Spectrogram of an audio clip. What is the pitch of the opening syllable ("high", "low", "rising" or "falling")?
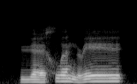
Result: rising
